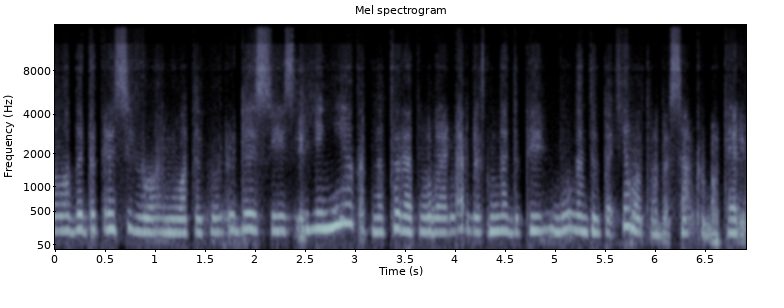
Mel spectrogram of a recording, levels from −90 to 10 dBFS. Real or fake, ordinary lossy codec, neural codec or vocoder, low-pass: fake; Opus, 16 kbps; codec, 44.1 kHz, 0.9 kbps, DAC; 14.4 kHz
